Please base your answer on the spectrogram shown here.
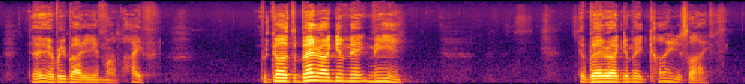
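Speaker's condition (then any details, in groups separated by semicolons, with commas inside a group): Cerebral palsy; lifelong disability since youth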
